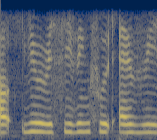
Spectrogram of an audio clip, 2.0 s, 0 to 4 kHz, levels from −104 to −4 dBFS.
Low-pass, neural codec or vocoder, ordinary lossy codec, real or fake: 3.6 kHz; codec, 44.1 kHz, 7.8 kbps, DAC; none; fake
